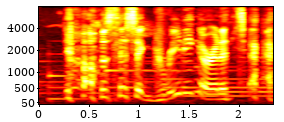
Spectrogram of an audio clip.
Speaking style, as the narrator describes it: Evangelist laughed

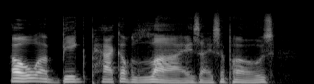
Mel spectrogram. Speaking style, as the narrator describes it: Edith Shaw said scornfully

